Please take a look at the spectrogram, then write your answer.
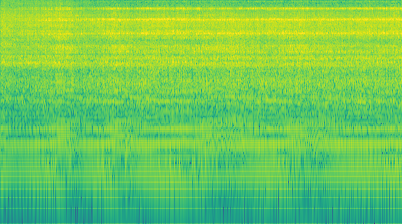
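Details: Rebuilt Homelite Super XL SDC carburetor on a test saw with a Phelon electronic coil: even, steady high-pitched buzz with no surging, misses or dropouts for the whole run; running clean and healthy.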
